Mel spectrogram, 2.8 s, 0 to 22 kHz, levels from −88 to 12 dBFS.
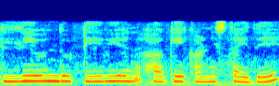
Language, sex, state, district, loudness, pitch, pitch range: Kannada, female, Karnataka, Dakshina Kannada, -12 LUFS, 235 Hz, 230-245 Hz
